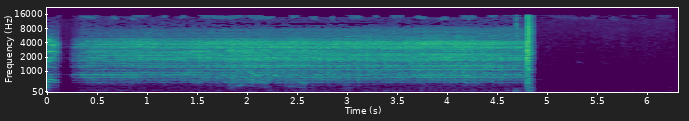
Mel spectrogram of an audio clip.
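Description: Zenith Trans-Oceanic H500 tube shortwave radio's speaker hissing with static, faint steady tones running through it, as the dial is tuned off a station. About five seconds in, a sharp click and the sound cuts off.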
